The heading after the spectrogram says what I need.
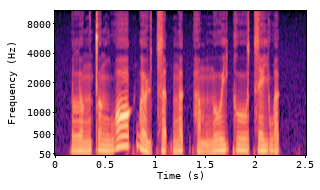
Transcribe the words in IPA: lʊ˨˥ŋt̪ʊ˧ŋ wɔː˥k̚lɵ˨˩ɥ t͡sɐ˨t̚ŋɐ˨˥k̚hɐ˨˩m n̪uː˧jkuː˧t͡se˧jwɐ˨k̚

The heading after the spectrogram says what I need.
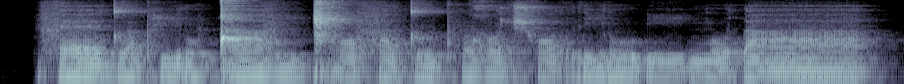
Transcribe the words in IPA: fɛːtʷa pʰiɾu ǃaviː ɡ͡ǁɔfa tʷɯpʰɯʁʷɤt͡ʃʰɔ ri ɾuʔiːŋ͡mo ɗaː

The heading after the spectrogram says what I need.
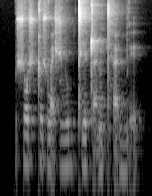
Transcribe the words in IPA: ʃoʃʈøʃwæ̰ʃ ʎubtʼiʈæ̰ŋ tʰæ̰dbḛ

